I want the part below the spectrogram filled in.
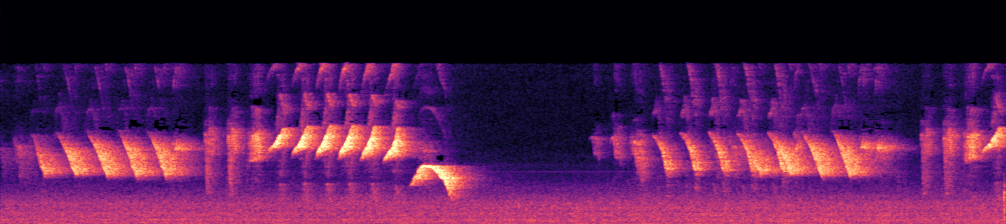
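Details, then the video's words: Bananaquit song duel: rapid trains of high, sibilant upslurred notes, one voice overlapping another, with a brief arching whistle and a short lull midway before the runs resume. "Duelo de sibite cantando"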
